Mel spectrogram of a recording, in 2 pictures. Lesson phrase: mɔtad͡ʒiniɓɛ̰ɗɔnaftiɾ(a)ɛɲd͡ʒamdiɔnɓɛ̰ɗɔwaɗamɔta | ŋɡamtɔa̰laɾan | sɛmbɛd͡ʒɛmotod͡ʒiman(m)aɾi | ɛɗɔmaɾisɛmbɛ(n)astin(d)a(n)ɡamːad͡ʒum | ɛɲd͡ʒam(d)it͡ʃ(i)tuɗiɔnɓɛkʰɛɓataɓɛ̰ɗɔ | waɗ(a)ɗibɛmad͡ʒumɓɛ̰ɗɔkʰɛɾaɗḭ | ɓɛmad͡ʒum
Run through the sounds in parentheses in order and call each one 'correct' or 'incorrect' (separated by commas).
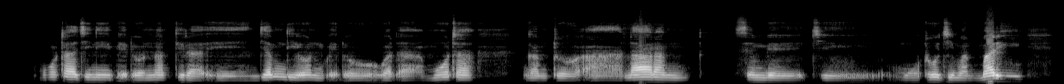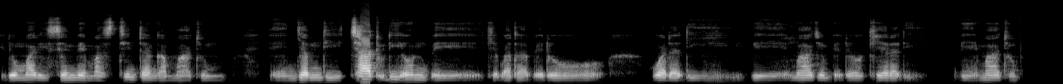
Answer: correct, correct, incorrect, incorrect, incorrect, correct, incorrect, correct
